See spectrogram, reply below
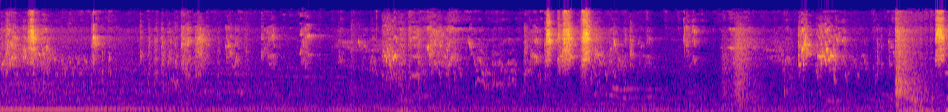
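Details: Budgerigars chirping continuously, with scratchy warbles and sharp squeaks in irregular bursts throughout, over a low background hum.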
